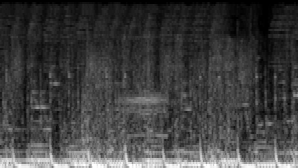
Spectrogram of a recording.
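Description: Sheep bleat in a wave-based video game amid game music and impact effects, the calls loud and repeated over a steady rhythmic backing.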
